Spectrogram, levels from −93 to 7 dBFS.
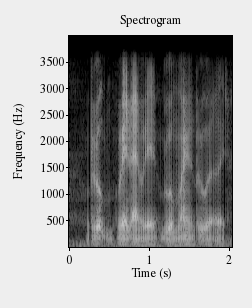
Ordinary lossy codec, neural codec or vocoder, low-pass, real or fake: none; autoencoder, 22.05 kHz, a latent of 192 numbers a frame, VITS, trained on many speakers; 3.6 kHz; fake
